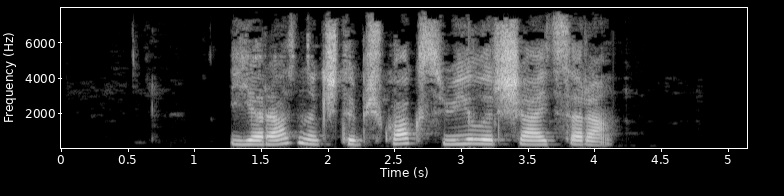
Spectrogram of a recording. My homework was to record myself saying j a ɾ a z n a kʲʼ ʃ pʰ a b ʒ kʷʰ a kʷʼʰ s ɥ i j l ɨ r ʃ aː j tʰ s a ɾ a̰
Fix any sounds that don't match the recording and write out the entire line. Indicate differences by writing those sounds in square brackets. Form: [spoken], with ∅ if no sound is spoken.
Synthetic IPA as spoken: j a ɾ a z n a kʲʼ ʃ [tʰ] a b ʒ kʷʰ a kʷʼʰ s ɥ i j l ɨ r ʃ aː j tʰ s a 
